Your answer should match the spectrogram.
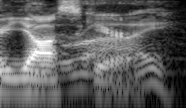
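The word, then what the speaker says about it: Jaskier: If you watch the show, it's the character Yaser. That's spelled J A S K I E R.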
